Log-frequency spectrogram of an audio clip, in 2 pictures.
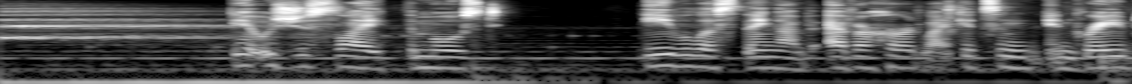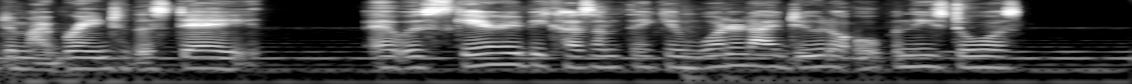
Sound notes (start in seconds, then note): none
